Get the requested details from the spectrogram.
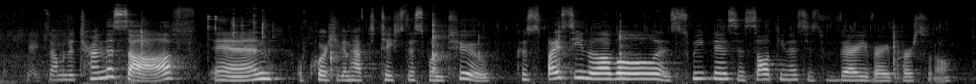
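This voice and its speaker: Speaking at a moderate pace with hardly any pauses, a woman uses an animated tone, lively intonation and a fairly high pitch. Her loudness swings widely, and background noise is noticeable. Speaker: cooking channel host. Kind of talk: tutorial.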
